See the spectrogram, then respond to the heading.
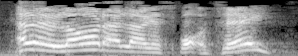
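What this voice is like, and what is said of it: Poor put-on English accent. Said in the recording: “I don't even know if that's an English accent ... that is terrible. That doesn't sound like us.”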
